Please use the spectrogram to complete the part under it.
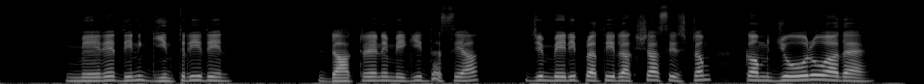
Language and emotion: Dogri, sad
